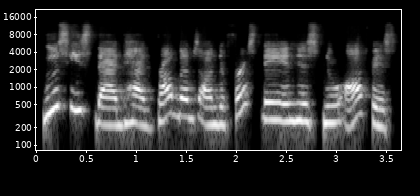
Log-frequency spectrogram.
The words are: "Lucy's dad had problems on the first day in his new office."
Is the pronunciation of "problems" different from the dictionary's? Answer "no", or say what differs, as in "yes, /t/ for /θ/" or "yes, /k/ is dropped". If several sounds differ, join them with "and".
yes, /s/ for /z/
